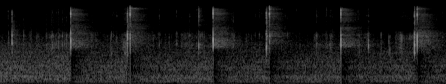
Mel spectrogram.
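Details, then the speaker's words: Sharp irregular plastic clicks and ratcheting over quiet hiss from a disassembled Advair Diskus dry-powder inhaler as the lever turns and the sprocket advances the next medication pouch. "as you turn this lever the next sprocket grabs the next little pouch and pulls it along the track"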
